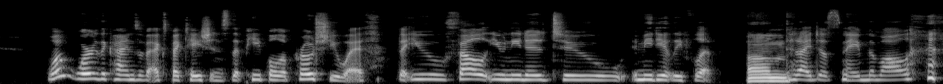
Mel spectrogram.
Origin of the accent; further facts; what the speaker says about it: New York, United States; You're like, I grew up in Westchester.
